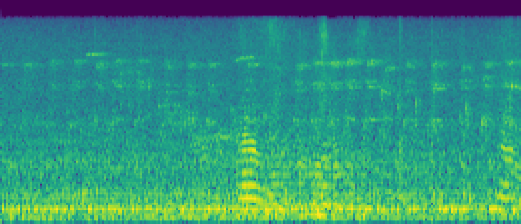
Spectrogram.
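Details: Honey bee hive in the UK under attack by darting flies one evening, the bees fending them off. A dense continuous hum fills the air, with a few brief, rising, whiny buzzes passing midway.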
